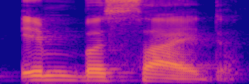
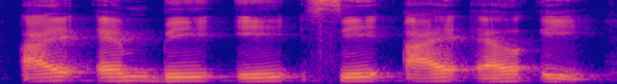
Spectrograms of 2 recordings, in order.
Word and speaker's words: imbecile: There is no D in the spelling and there is no D the sound in the pronunciation.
